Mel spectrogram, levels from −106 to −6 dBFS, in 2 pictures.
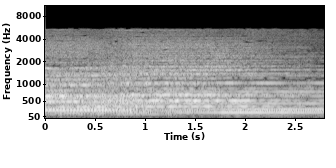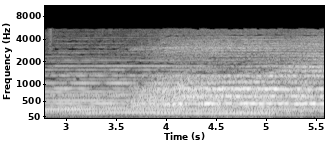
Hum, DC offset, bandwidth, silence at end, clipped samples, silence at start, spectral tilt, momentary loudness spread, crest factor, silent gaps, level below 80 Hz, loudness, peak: none; under 0.1%; 5.8 kHz; 0 s; under 0.1%; 0 s; -11.5 dB/octave; 9 LU; 14 dB; none; -56 dBFS; -17 LUFS; -2 dBFS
